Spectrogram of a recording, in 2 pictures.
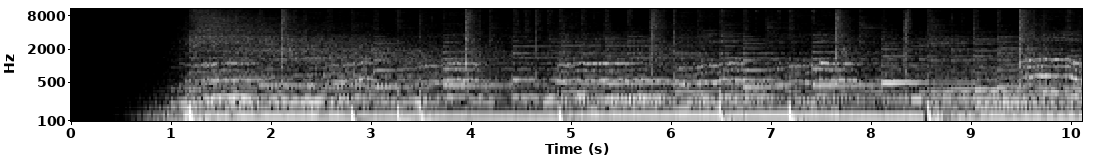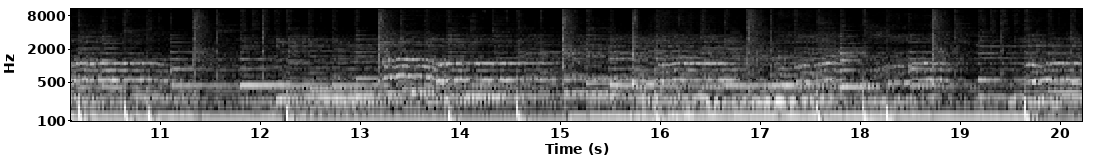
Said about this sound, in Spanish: Aquí está su nueva canción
